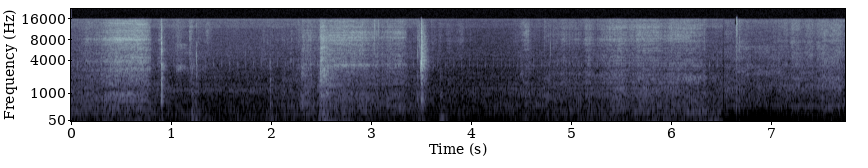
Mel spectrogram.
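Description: A knife blade taps lightly on cardboard.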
